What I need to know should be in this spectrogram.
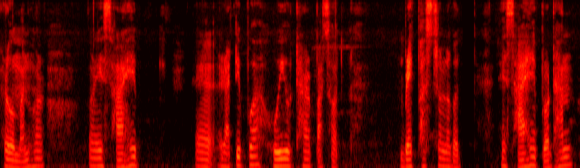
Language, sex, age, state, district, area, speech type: Assamese, male, 18-30, Assam, Dibrugarh, urban, spontaneous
